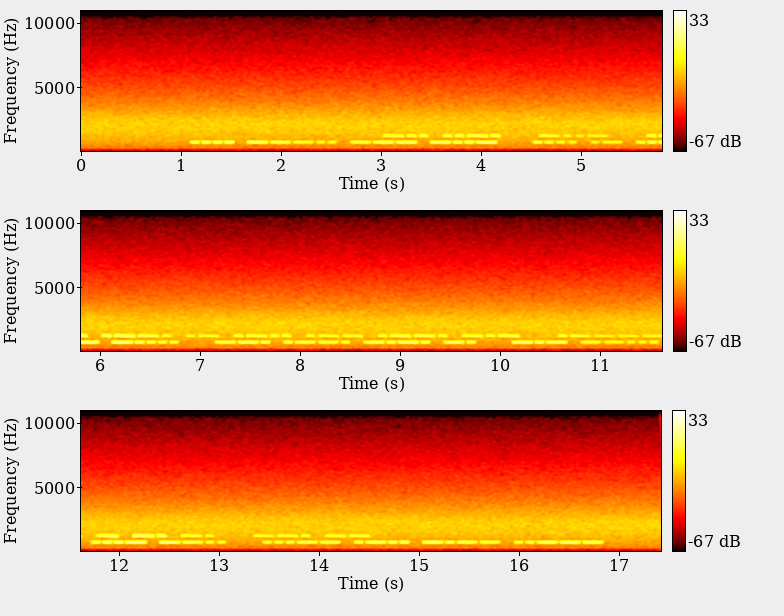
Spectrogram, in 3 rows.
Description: Morse code, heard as two keyed tones, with radio static and fading. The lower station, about 21 wpm, 780 Hz: H8OX HAU6 GPCN K7VZ 3LY2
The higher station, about 20 wpm, 1230 Hz: DF X IPALWPK 1TNN GM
